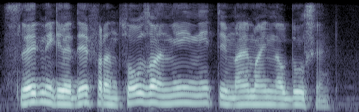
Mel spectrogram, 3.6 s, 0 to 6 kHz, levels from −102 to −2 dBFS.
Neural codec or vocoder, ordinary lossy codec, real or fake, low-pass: codec, 44.1 kHz, 3.4 kbps, Pupu-Codec; none; fake; 5.4 kHz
